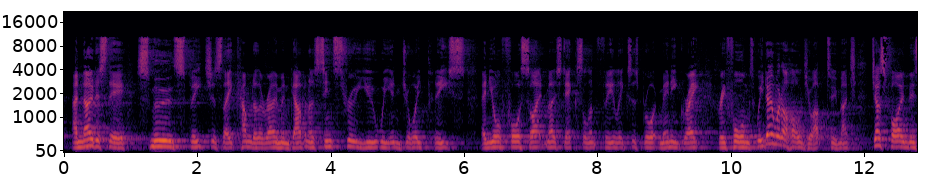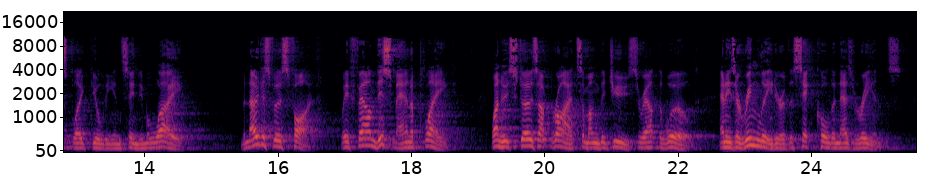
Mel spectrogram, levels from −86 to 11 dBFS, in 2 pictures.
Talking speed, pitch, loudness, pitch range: 185 wpm, 145 Hz, -35 LUFS, 135-160 Hz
